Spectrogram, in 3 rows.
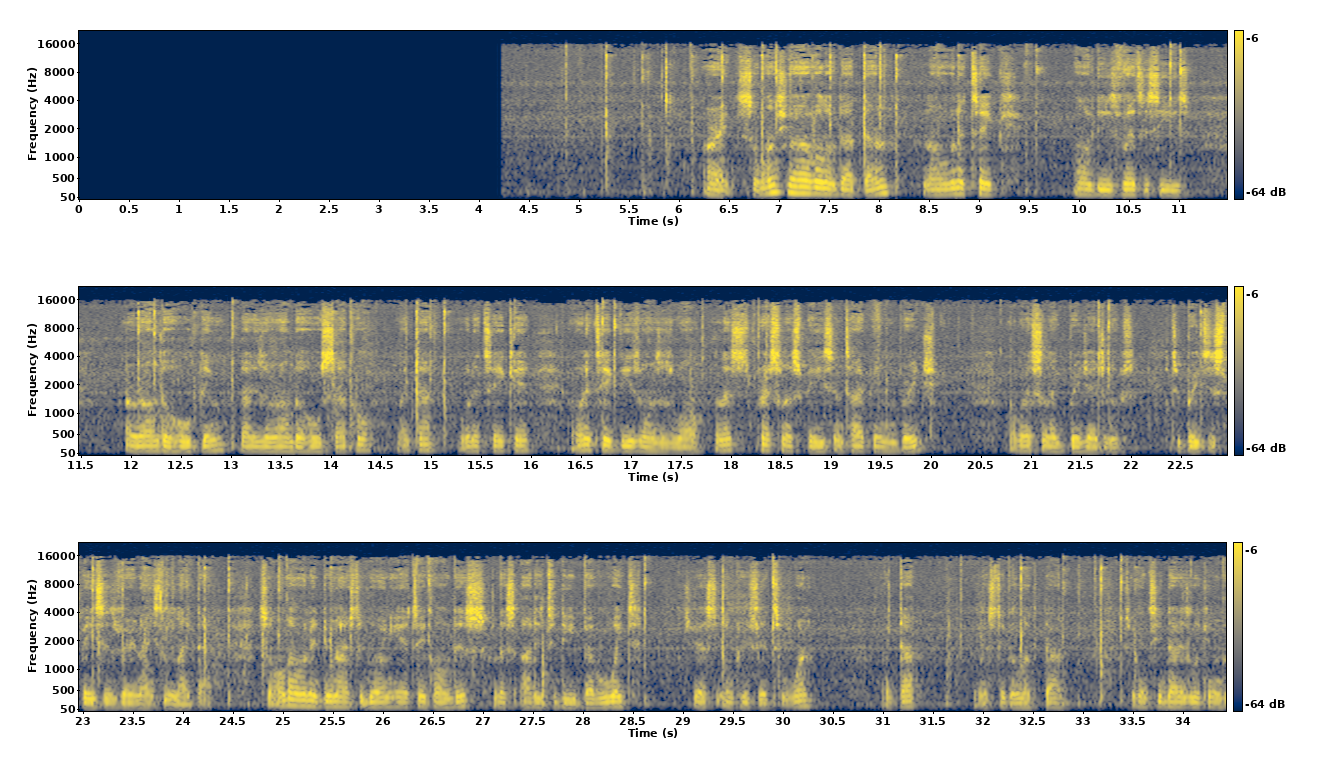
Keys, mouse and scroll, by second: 0.0-4.0 typing, 0.3 shift+middle click, 0.8 shift+right click, 1.0 right click, 1.4 shift+middle click, 1.6 right click, 2.3 shift+middle click, 3.6 shift+right click, 5.0 ctrl+z, 5.3-9.4 middle drag, 5.8 Tab, 5.9 scroll down 1, 6.5 scroll up 1, 7.2 Tab, 7.6 scroll up 1, 9.4 alt+right click, 10.3 alt+right click, 10.9 alt+right click, 11.7 scroll down 1, 12.0-16.7 shift+middle drag, 12.4 scroll down 1, 13.4 z, 14.4 z, 14.5 scroll up 1, 15.9-16.7 scroll up 2, 16.7 alt+right click, 18.2 space, 22.3-22.7 scroll down 2, 22.7-26.7 middle drag, 23.2-23.6 scroll down 2, 23.9 scroll up 2, 24.5-24.8 scroll up 2, 25.0 z, 26.7 alt+right click, 27.2 n, 28.6-32.3 drag, 30.9 n, 31.7-32.3 scroll down 4, 31.9 z, 32.3-34.4 middle drag, 32.9 Tab.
